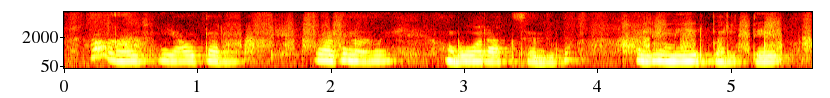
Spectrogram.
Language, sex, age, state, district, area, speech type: Kannada, female, 18-30, Karnataka, Chamarajanagar, rural, spontaneous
